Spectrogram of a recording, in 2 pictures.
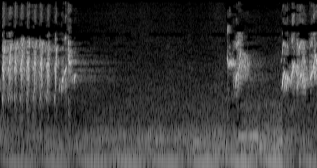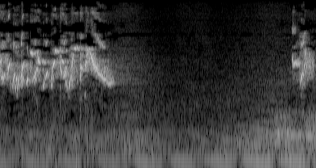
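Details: Goldfinch from the Khemis Miliana sector in Ain Defla province: a short bright trill, silence, an isolated chirp, then a lively twittering, warbling phrase and a final chirp, with a steady low hum behind.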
